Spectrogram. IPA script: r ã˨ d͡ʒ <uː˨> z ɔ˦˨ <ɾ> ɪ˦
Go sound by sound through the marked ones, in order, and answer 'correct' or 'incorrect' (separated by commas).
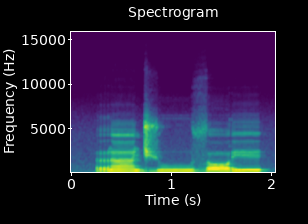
correct, correct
